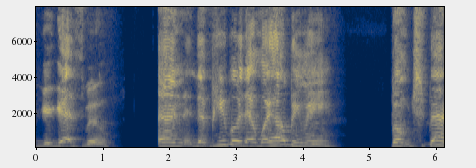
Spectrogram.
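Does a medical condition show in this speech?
Yes: cerebral palsy; speech not affected.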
